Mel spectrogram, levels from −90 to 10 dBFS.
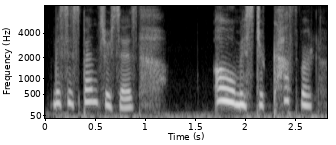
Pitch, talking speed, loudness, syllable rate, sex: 270 Hz, 105 wpm, -17 LUFS, 4.8 syllables/s, female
